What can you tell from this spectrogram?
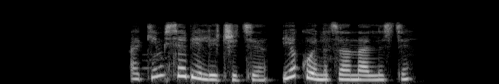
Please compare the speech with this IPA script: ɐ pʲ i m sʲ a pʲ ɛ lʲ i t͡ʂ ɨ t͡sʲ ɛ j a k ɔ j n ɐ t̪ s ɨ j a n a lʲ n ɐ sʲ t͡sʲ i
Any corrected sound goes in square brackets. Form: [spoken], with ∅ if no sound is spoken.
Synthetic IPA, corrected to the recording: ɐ [kʲ] i m sʲ a [bʲ] ɛ lʲ i t͡ʂ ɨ t͡sʲ ɛ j a k ɔ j n ɐ t̪ s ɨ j a n a lʲ n ɐ sʲ t͡sʲ i

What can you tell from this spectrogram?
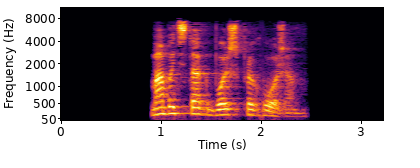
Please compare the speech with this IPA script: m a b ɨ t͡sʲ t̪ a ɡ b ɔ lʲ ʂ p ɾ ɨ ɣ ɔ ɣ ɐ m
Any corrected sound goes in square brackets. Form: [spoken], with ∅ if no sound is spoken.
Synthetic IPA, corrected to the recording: m a b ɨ t͡sʲ t̪ a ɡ b ɔ lʲ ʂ p ɾ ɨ ɣ ɔ [ʐ] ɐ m

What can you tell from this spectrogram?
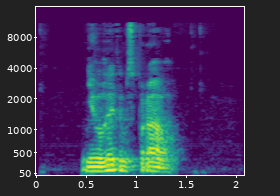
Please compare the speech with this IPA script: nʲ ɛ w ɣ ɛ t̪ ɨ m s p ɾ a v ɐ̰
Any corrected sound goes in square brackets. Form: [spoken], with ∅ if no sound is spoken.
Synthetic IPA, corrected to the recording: nʲ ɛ w ɣ ɛ t̪ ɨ m s p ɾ a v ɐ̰

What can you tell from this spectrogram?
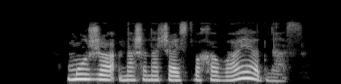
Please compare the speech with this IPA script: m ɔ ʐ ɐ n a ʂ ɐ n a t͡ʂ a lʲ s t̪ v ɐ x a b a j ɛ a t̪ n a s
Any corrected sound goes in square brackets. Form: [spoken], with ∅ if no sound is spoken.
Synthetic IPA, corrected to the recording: m ɔ ʐ ɐ n a ʂ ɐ n a t͡ʂ a lʲ s t̪ v ɐ x a [v] a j ɛ a [d̪] n a s

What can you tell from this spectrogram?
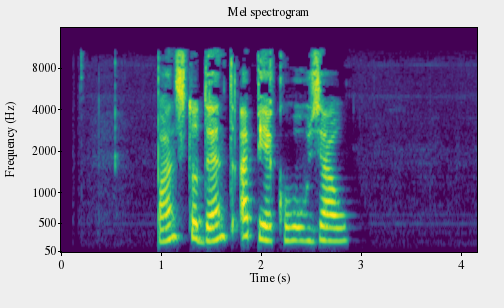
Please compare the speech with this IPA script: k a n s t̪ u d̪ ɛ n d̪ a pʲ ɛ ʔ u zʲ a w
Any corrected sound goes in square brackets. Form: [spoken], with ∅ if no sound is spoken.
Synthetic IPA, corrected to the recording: [p] a n s t̪ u d̪ ɛ n [t̪] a pʲ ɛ [k] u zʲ a w

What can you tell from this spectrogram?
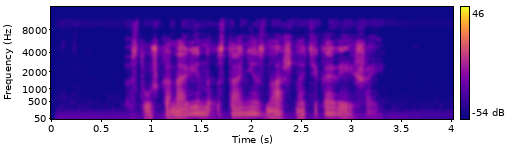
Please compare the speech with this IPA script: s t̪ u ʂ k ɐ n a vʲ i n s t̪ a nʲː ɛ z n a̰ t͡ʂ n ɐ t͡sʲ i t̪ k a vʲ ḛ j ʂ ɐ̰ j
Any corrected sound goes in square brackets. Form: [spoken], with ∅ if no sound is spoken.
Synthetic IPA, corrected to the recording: s t̪ u ʂ k ɐ n a vʲ i n s t̪ a [nʲ] ɛ z n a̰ t͡ʂ n ɐ t͡sʲ i [∅] k a vʲ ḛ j ʂ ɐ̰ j

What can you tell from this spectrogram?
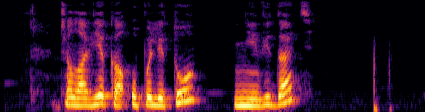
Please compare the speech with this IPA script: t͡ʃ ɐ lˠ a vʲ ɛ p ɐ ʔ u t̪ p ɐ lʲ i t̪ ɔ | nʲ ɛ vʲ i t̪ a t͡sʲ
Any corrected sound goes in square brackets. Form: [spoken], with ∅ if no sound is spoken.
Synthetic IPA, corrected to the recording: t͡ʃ ɐ lˠ a vʲ ɛ [k] ɐ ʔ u [∅] p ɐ lʲ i t̪ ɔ | nʲ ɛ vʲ i [d̪] a t͡sʲ

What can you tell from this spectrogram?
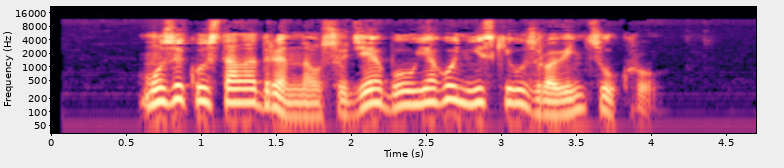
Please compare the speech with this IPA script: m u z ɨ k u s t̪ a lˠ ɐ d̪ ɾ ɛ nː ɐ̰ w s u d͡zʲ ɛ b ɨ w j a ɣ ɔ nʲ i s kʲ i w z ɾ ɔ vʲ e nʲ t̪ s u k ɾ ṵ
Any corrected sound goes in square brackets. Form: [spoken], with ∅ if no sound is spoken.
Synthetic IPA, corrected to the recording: m u z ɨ k u s t̪ a lˠ ɐ d̪ ɾ ɛ nː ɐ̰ w s u d͡zʲ ɛ b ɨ w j a ɣ ɔ nʲ i s kʲ i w z ɾ ɔ vʲ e nʲ t̪ s u k ɾ ṵ

